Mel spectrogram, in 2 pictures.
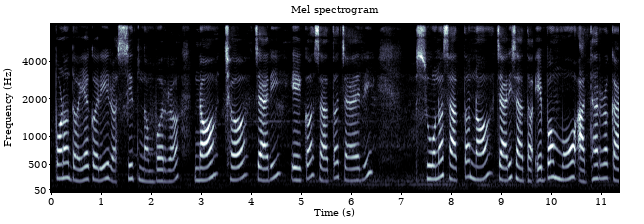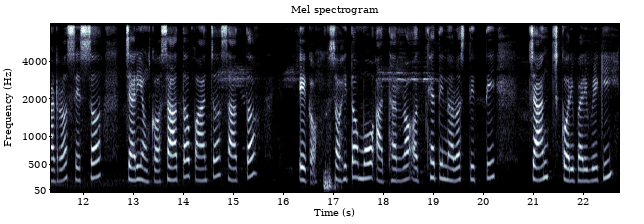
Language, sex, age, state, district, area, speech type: Odia, female, 18-30, Odisha, Sundergarh, urban, read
